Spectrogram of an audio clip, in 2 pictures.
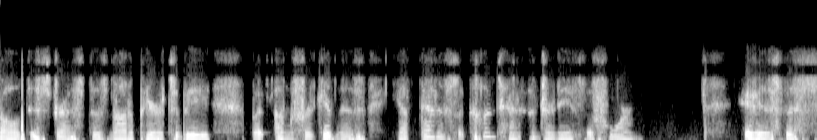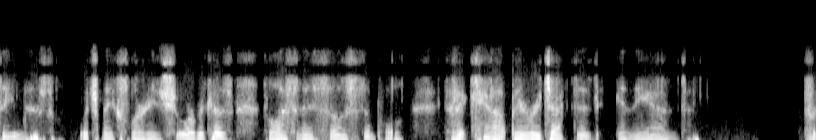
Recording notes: ACIM Daily Conference Call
